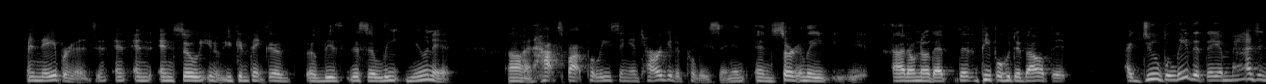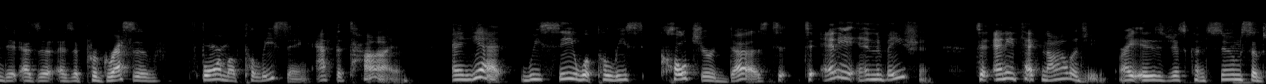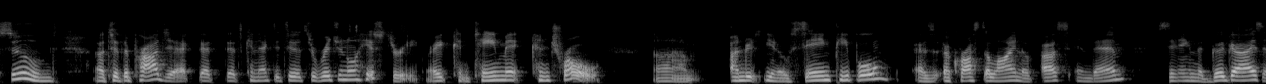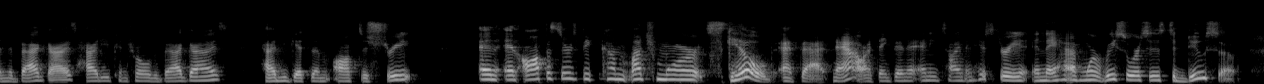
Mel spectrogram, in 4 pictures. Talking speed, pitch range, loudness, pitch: 180 wpm, 170-220 Hz, -28 LUFS, 185 Hz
